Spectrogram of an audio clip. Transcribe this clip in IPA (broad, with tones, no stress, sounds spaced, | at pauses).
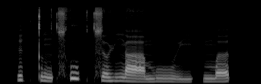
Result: ɪ˧ k̚ t̪ ʊ˨˩ ŋ t͡sʰ uː˥ k̚ t͡s ɵ˨ ɥ ŋ aː˨˩ m uː˨˩ j | m ɐ˨˥ t̚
